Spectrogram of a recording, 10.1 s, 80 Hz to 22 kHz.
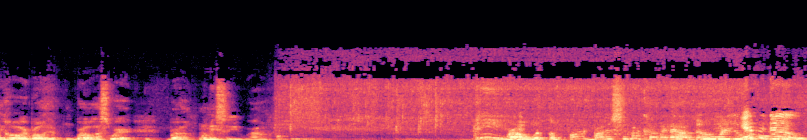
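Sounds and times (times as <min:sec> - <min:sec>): faucet water pouring into basin: 0:03.4 - 0:10.0.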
